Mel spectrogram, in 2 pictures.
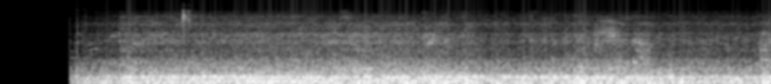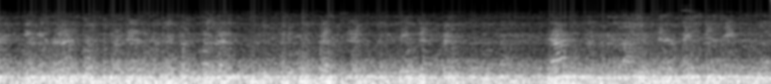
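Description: Airliner cabin noise heard from a window seat in flight: a loud, steady low roar of the jet engines and airflow, starting about half a second in. Faint voices are heard underneath.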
